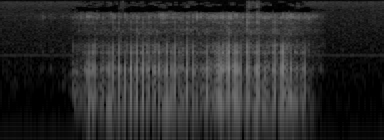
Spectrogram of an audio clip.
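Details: One loud, rattling, fluttering snore lasting about two seconds from a sleeping dog; an ordinary harmless snore.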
